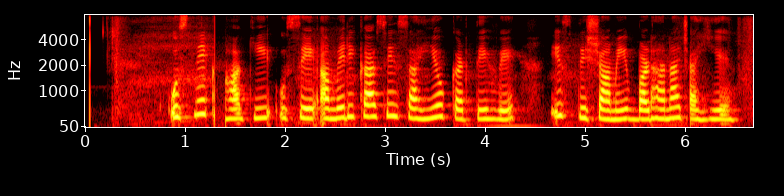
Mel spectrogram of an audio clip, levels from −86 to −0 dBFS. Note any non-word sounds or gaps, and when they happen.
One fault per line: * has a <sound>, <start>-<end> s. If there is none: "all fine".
* has a dropout, 1.3-1.4 s
* has a dropout, 6.0-6.1 s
